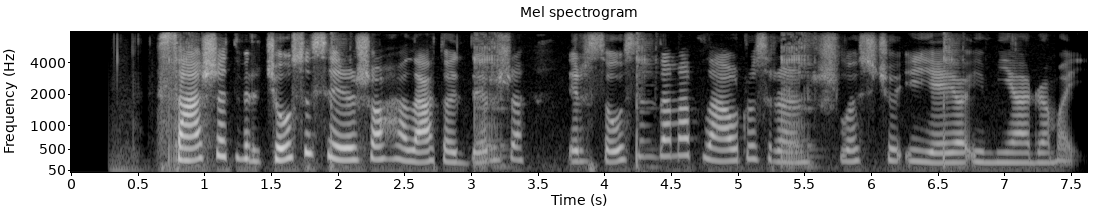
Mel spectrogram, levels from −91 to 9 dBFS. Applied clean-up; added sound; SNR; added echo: none; Fart; 17 dB; none.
